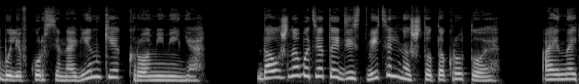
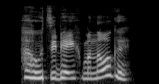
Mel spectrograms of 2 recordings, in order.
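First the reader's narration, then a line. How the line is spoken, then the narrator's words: Giggling. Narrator (Russian): хихикнула рыжая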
